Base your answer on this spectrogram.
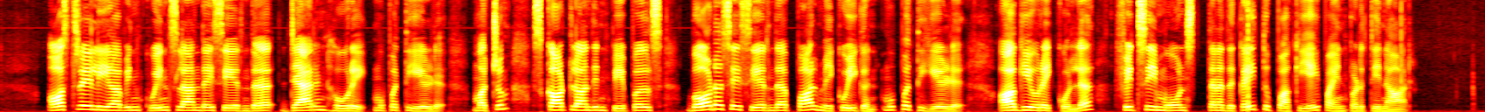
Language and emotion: Tamil, neutral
